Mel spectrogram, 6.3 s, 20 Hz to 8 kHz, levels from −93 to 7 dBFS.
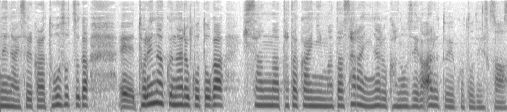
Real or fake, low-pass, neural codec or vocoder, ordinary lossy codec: real; none; none; none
